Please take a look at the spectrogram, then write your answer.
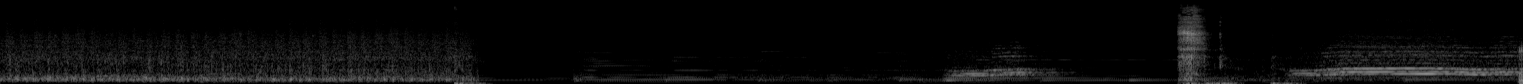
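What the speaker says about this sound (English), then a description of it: "What are we waiting for? Waiting for this train." A steam whistle sounds as a train arrives in the railway video game Railway Empire 2: a sharp burst near the end, then a sustained tonal whistle over a soft rumbling, hissing background.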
